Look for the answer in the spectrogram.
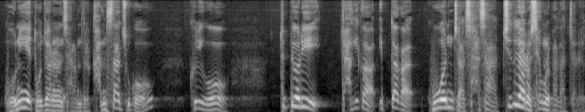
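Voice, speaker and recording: His voice is fairly high, dark and a bit rough: a middle-aged male pastor from Gyeongsang, Korea, speaking with the local accent. The early-morning sermon unfolds like a conversation, full of storytelling and rhetorical questions.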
